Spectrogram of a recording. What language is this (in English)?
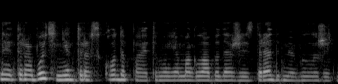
Russian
